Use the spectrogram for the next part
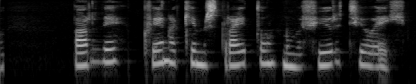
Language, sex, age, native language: Icelandic, female, 50-59, Icelandic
